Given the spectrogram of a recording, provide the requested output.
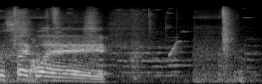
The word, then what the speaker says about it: segue: No segue! That's not a segue. That's how you pronounce it.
